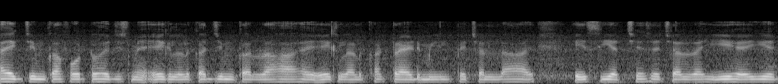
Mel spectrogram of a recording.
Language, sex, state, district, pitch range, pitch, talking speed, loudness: Hindi, male, Bihar, Saharsa, 115-120 Hz, 120 Hz, 215 wpm, -17 LUFS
